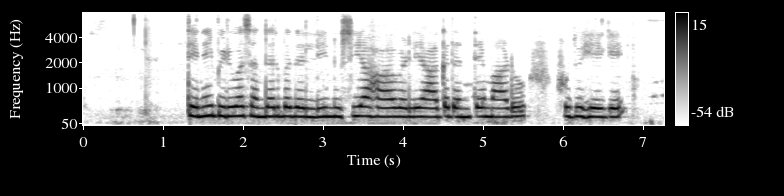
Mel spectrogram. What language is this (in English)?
Kannada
